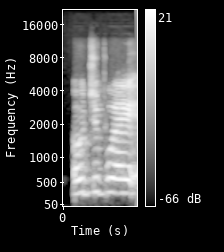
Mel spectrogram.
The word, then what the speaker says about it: Ojibwe: indigenous culture um I I don't know how to honestly pronounce Ojibwa Ojibwe Ojibwe oh no yeah um I can look that up right now actually because I want to be I read them oh ojib boy yeah okay Ojibwe and then it's also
